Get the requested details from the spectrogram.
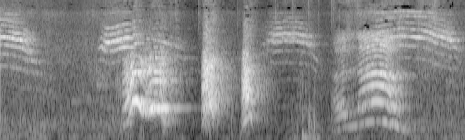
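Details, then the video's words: Siberian Husky reacting to dog sounds indoors: harmonic whining wails rising and falling, broken by two sharp bark-like bursts near the middle, ending in a long arching howl-like whine; a few quiet words of speech. "my husky sounds reaction"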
